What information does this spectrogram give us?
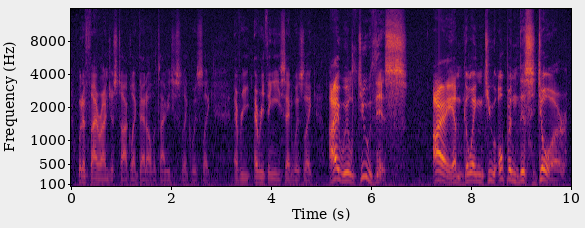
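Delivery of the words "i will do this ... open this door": booming, very slow, big cartoon-hero voice. Proposing how the character Thyron could always talk: The Tick cartoon superhero voice. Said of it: "like cartoon superhero voice".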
